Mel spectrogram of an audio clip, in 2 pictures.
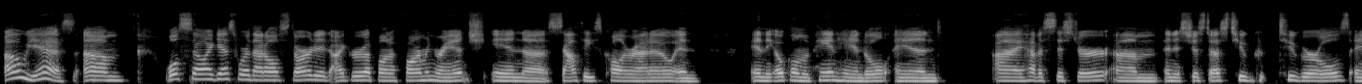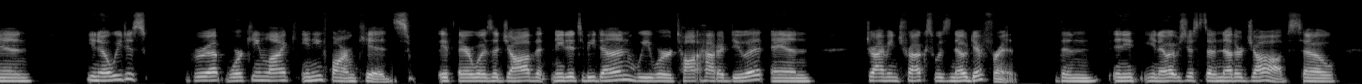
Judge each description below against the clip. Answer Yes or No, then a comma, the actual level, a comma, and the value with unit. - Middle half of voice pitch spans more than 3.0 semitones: No, narrow, 2.4 semitones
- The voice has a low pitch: No, medium, 170 Hz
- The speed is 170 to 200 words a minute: Yes, average, 190 wpm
